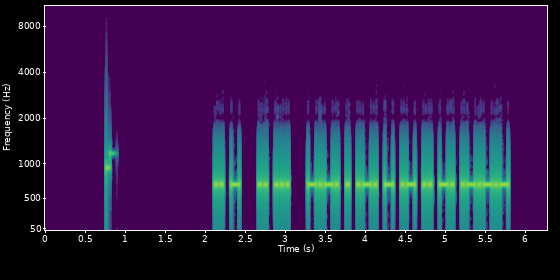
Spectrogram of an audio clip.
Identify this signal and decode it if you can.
Morse code, heard as a keyed tone, about 34 wpm, 700 Hz. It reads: IT IS CERTAIN.
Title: Sentences from Top 500 Words 35wpm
